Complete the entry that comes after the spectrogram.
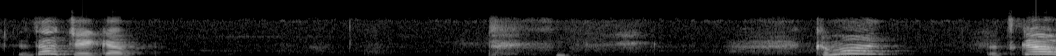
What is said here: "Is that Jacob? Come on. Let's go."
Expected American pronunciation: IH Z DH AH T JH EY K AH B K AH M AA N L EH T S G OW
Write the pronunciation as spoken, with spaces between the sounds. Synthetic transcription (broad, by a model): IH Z DH AH T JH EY K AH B K AH M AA N L EH T S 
